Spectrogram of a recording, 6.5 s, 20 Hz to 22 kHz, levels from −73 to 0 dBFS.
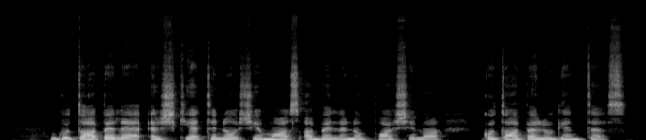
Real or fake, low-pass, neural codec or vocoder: fake; 19.8 kHz; vocoder, 44.1 kHz, 128 mel bands every 256 samples, BigVGAN v2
